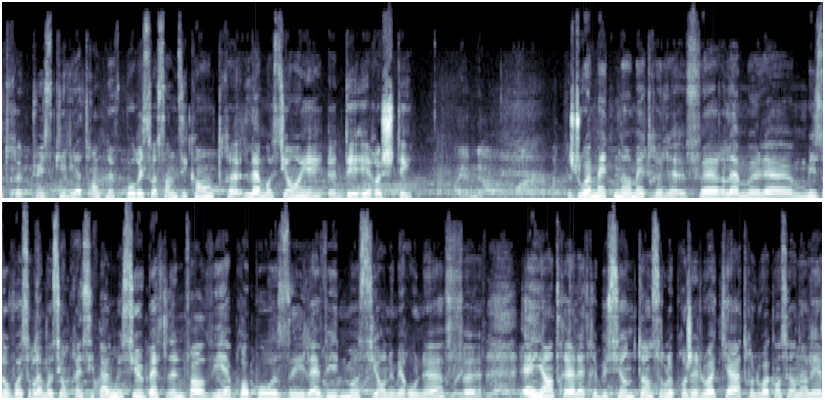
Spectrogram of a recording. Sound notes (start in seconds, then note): none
